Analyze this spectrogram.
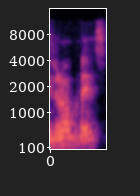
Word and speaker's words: Robles: is Robles it's actually Robles but most people can't pronounce it that way but um I am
